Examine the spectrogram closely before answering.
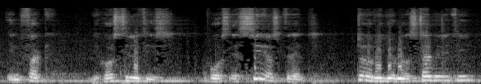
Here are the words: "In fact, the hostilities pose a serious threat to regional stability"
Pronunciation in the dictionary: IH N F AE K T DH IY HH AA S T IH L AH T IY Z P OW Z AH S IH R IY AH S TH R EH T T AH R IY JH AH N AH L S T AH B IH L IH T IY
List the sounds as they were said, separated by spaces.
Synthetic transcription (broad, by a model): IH N F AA K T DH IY HH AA S T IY L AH T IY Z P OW S AH S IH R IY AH S T R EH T T AH R IY JH AH N AH L S T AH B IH L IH T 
